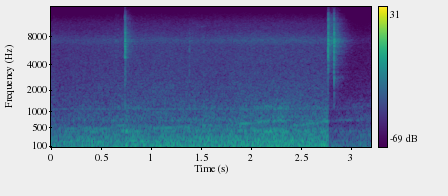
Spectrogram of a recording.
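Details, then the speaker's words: Kodak Retinette type 022 shutter during servicing, fired at 1/15 second: two crisp clicks with no real delay; slow speeds run fast and need adjustment. "happens if we release the shutter it's find out that sound a little bit fast to me so I need to test that"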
